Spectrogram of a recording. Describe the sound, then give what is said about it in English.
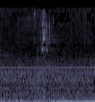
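A quiet, brief slurping sip of hot coffee, one short wet burst in the middle over a steady low hum, with no talking. “I need a sip of my coffee.”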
